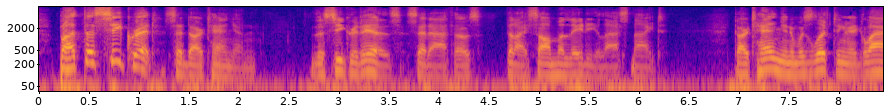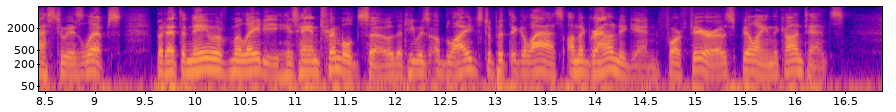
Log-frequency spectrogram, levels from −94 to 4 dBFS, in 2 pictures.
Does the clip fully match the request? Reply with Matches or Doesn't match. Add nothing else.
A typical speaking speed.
Matches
